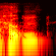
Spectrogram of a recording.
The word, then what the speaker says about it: Houghton: It's you have to go basically to Houghton. That's how you pronounce it.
